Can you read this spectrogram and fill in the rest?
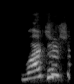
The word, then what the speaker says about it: Worcestershire: How do you pronounce it? – Worcestershire.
